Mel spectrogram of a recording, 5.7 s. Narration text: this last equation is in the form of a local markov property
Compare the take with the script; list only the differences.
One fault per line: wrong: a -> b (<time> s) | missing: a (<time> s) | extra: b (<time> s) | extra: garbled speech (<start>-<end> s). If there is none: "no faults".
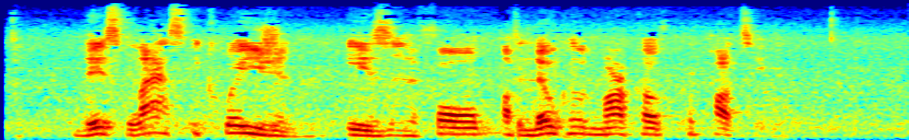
no faults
